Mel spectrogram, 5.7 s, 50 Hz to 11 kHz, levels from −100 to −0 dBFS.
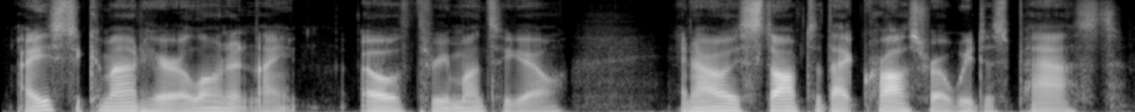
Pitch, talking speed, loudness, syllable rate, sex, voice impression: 90 Hz, 255 wpm, -22 LUFS, 6.7 syllables/s, male, masculine, adult-like, slightly middle-aged, thick, slightly tensed, slightly weak, slightly dark, slightly soft, slightly clear, fluent, cool, intellectual, refreshing, very sincere, very calm, mature, very friendly, very reassuring, slightly unique, elegant, sweet, slightly lively, very kind, modest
